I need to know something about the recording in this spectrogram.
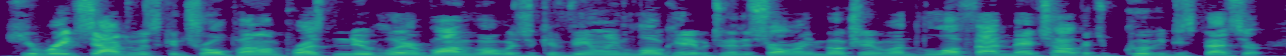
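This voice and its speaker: A man reading a children's book aloud in an animated way, breaking off for excited asides. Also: on the high side, very fast. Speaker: read-aloud narrator.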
